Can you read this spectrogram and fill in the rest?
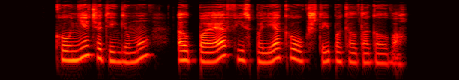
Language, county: Lithuanian, Vilnius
